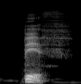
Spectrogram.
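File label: "biff", Australian English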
